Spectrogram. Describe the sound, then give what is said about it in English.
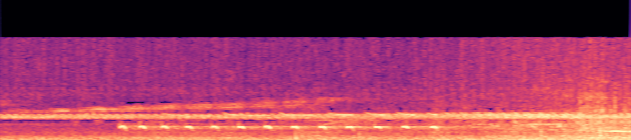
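A yellow-breasted chat calls a quick, even run of about a dozen short whistled toots in the morning, over a steady high-pitched insect drone outdoors. “That's all the same bird. That's the yellow breasted chat, and that is one of my favorites at this time of the year.”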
